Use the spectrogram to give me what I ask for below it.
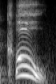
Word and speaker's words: coup: The P is silent. What? Huh? What? Cool. It was a coup, not a coupe.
